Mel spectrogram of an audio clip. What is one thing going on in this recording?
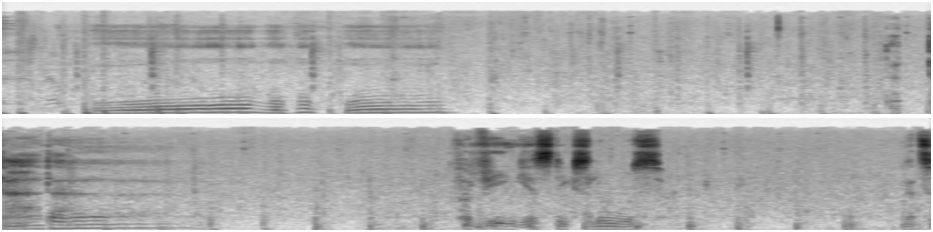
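A horse's hooves clop steadily on dirt and wooden planks.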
